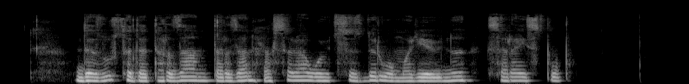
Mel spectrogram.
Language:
Abkhazian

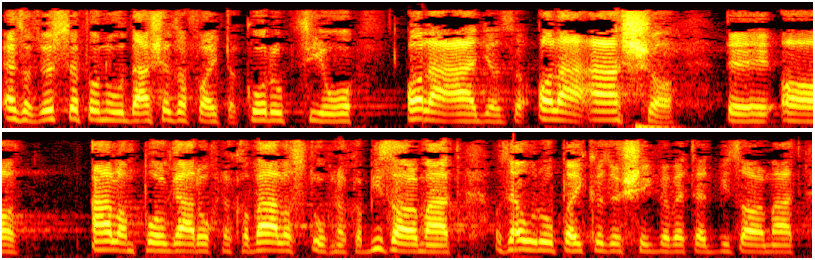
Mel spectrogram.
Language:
Hungarian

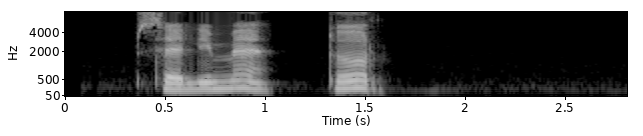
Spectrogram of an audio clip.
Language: Bashkir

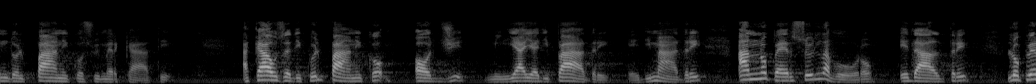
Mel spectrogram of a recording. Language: Italian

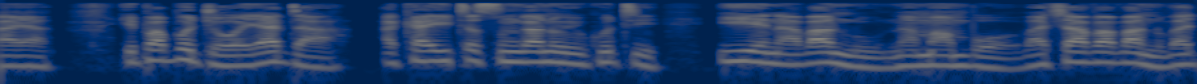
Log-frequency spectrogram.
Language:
Shona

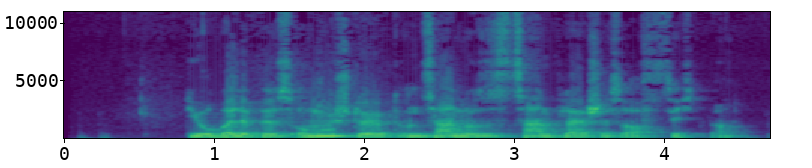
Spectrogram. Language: German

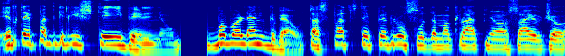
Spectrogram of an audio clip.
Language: Lithuanian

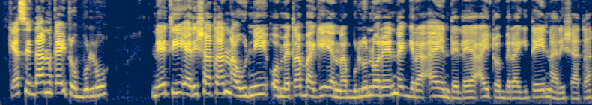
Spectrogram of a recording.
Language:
Masai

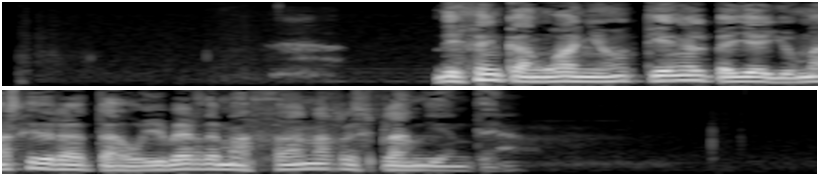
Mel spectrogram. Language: Asturian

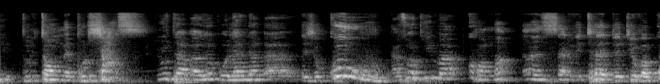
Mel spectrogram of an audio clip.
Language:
French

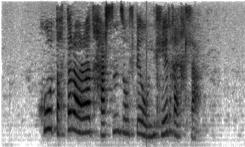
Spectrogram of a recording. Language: Mongolian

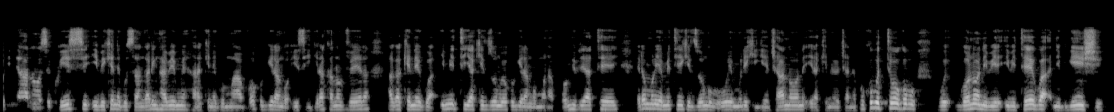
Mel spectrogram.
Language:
Rundi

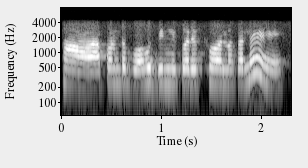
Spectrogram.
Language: Odia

